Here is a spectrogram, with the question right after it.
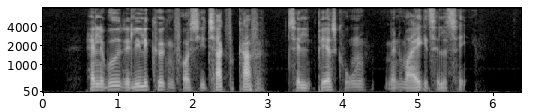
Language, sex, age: Danish, male, 21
